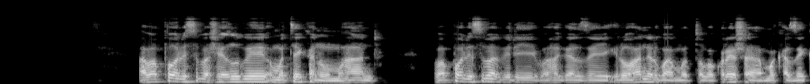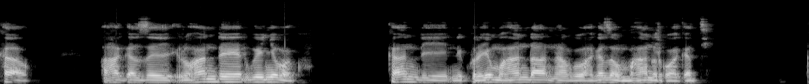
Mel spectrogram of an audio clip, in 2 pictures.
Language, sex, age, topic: Kinyarwanda, male, 36-49, government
